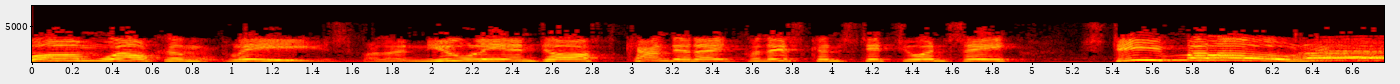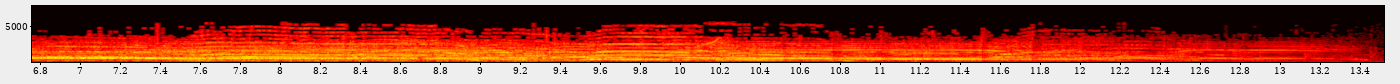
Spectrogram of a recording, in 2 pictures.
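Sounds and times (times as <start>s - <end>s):
speech: 0.0s - 7.7s
crowd booing: 6.3s - 13.5s.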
